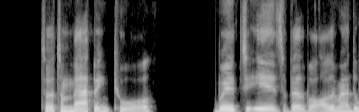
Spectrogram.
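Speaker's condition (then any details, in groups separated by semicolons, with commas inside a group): Multiple sclerosis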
